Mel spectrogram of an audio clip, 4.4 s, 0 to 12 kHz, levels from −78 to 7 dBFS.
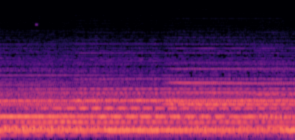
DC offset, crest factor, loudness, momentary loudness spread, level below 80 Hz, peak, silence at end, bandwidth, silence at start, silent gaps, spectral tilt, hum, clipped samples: under 0.1%; 12 dB; -17 LUFS; 1 LU; -48 dBFS; -4 dBFS; 0 s; 7.2 kHz; 0 s; none; -9.5 dB/octave; none; under 0.1%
